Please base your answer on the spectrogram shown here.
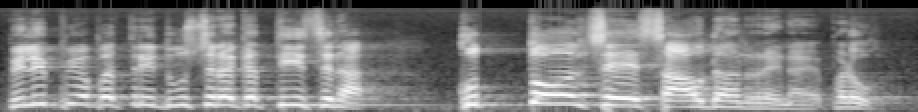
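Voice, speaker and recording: A male pastor preaching a sermon. He repeats phrases, questions the congregation, and swings from loud outbursts to low asides. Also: expressive, normal speed. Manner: questions the congregation and tells them to read aloud.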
